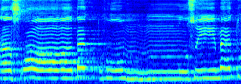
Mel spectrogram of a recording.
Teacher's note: میم ساکن کے بعد دوسری میم آ جائے تو ادغام شفوی ہوتا ہے تو یہاں پر غنہ کر کے پڑھیں گے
